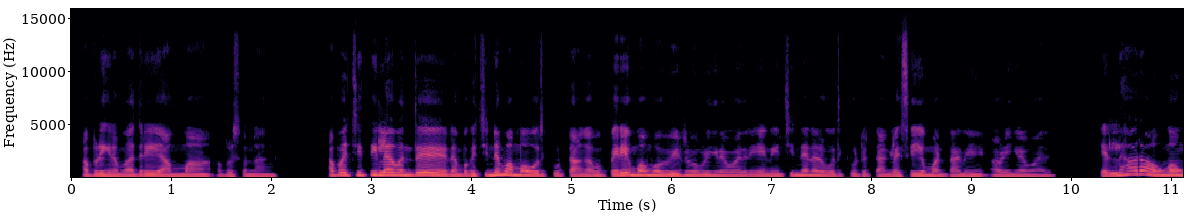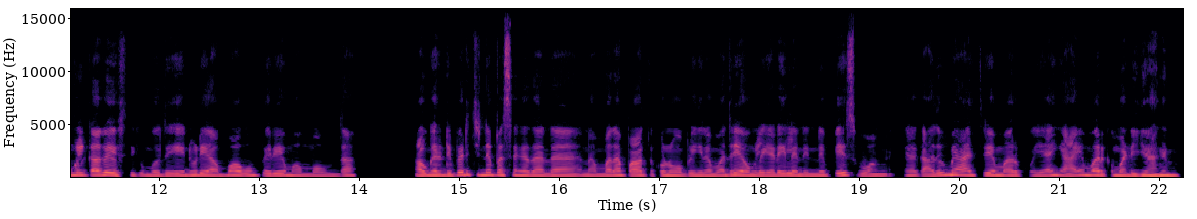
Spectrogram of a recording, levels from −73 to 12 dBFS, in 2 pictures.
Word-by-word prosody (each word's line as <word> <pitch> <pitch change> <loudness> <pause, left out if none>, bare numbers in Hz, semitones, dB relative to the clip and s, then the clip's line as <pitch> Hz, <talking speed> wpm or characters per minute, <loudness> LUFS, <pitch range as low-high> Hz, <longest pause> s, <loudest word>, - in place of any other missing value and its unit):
அப்படிங்கிற 180 -2 +1
மாதிரி 190 +3 +1 0.2
அம்மா, 170 -1 -1 0.2
அப்படி 160 -1 -5
சொன்னாங்க. 155 +1 -3 0.6
அப்போ 235 +3 +1
சித்திலாம் 250 +1 +4
வந்து 225 +2 +3 0.3
"நமக்கு 190 +1 0
சின்ன 215 +4 +3
மாமா 225 -6 +4
ஒதுக்கிவுட்டாங்க, 175 -1 -3
அப்ப 180 -1 -1
பெரிய 215 +2 +5
மாமா 205 -2 +4
வேணும்" 190 0 +1
அப்படிங்கிற 185 -1 -1
மாதிரி. 175 +1 -3
"என்னய 175 -1 -2
சின்ன 200 +2 0
அண்ணன 200 -3 0
ஒதுக்கி 170 0 -9
விட்டுட்டாங்களே 170 0 -4
செய்ய 190 0 +1
மாட்டானே!" 165 0 -3 0.2
அப்படிங்கிற 170 -1 -4
மாதிரி. 170 +1 -7 0.6
எல்லாரும் 290 - +1
அவங்கவங்களுக்காக 220 +1 +2
யோசிக்கும்போது 185 -5 -4
என்னுடைய 200 +2 +1
அம்மாவும், 200 +2 -1
பெரிய 190 0 0
மாமாவும் 175 -2 -5
தான் 200 +1 -4 0.6
"அவங்க 195 +2 +3
2 195 0 +1
பேரும் 255 0 +1
சின்ன 230 +2 +2
பசங்க 215 -2 0
தானே, 180 0 0 0.3
நம்ம 170 +1 -1
தான் 205 - -1
பார்த்துக்கணும்." 185 -1 0
அப்படிங்கிற 170 0 -1
மாதிரி. 190 +5 +1
அவுங்கள 175 -2 0
இடையில 190 +2 +1
நின்னு 175 +3 -1
பேசுவாங்க. 180 -9 -1 0.2
எனக்கு 190 -3 -3
அதுவுமே 245 +7 +1
ஆச்சரியமா 200 -1 0
இருக்கும். 180 -1 -8
ஏன் 210 +4 -1
நியாயமா 210 +5 0
இருக்க 190 -1 -5
மாட்டேங்கிறாங்கன்னு? 180 +1 +3
185 Hz, 155 wpm, -23 LUFS, 175-205 Hz, 0.6 s, பெரிய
